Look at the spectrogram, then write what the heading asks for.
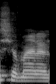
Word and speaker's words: Xiomara: Así se pronuncia Xiomara, ¿no?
